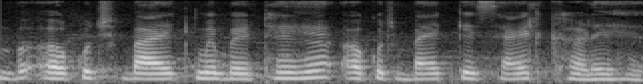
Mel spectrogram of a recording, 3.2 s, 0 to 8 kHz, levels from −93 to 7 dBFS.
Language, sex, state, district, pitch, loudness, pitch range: Hindi, female, Haryana, Rohtak, 200 Hz, -18 LUFS, 190-210 Hz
